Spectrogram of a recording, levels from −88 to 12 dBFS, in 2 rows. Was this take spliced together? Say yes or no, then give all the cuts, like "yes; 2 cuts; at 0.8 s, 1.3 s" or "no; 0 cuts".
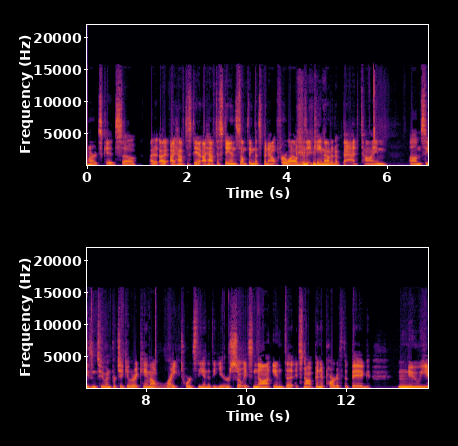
no; 0 cuts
